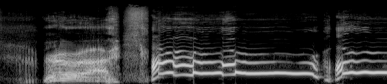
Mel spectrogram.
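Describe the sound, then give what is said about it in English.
A rough, growling cry gives way to a long, wavering wolf howl that holds its pitch, dips briefly, then rises again, loud, with no talking. “Unfortunately, there also lived in that neighborhood a big, bad wolf.”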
